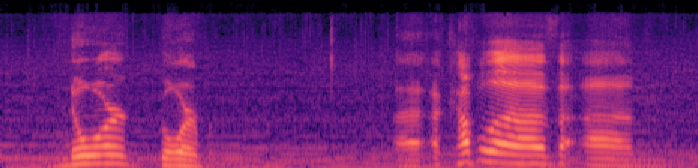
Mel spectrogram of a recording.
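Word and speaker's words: Norgorber: Uh uh nor how is it pronounced? It's not norborger. I keep trying to say Norborg, but it's not. It is Nerdberger. Nerdber. It is Nor Gorber. Nor Gorber.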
